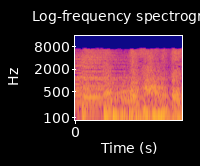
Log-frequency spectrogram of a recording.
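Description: Lions roaring in a Roman Empire arena scene, a loud, continuous, rough roar that holds without pause.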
